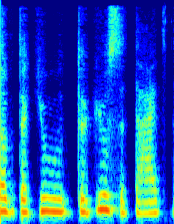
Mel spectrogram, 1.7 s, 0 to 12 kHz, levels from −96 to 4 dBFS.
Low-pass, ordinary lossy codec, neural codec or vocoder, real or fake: 10.8 kHz; AAC, 48 kbps; codec, 16 kHz in and 24 kHz out, 0.4 kbps, LongCat-Audio-Codec, fine tuned four codebook decoder; fake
